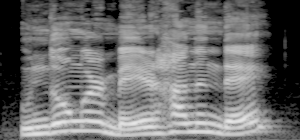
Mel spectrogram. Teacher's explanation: The very last syllable will go up. So if you don't have a 요, that means the 대 will go up slightly.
